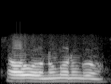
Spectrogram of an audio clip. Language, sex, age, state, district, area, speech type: Bodo, male, 45-60, Assam, Chirang, urban, conversation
